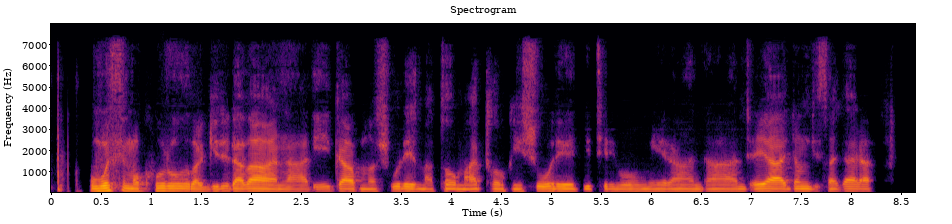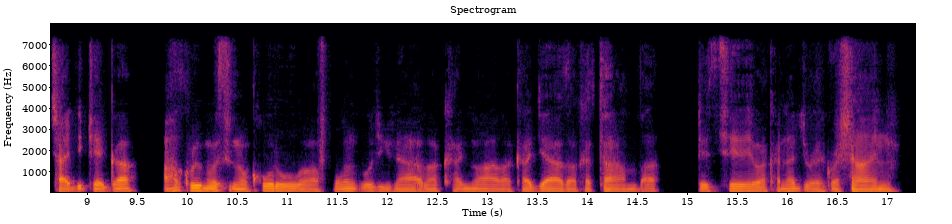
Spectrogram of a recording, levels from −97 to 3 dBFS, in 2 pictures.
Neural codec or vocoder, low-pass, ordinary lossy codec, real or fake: codec, 16 kHz, 1.1 kbps, Voila-Tokenizer; 7.2 kHz; AAC, 48 kbps; fake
